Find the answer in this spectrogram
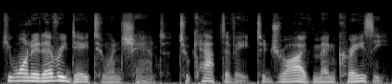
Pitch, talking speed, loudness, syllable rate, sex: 115 Hz, 185 wpm, -19 LUFS, 5.6 syllables/s, male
